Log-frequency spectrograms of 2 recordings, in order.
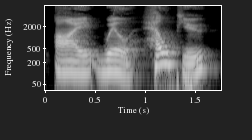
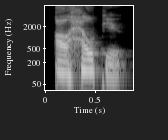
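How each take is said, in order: First: It begins with the full words 'I will'. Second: It begins with the contracted form 'I'll'. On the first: "instead of I will help you" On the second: "you may hear I'll help you"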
